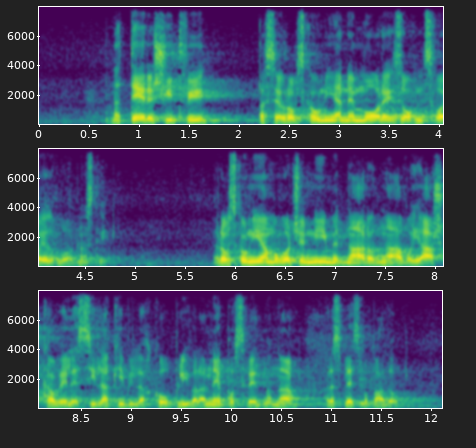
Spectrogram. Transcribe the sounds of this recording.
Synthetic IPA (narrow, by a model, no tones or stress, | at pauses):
na̰t̪ɛjɾɛʃiːt̪ʋipasɛɛwɾoːpskauniːjanɛmoːɾɛizoːknit̪ʲsʋɔːjɛɔd̪ɡɔʋoːɾnɔ̰st̪i | ɛwɾoːpskauniːjamɔɡoːt͡ʃɛnimɛd̪naːɾɔd̪naʋɔjaːʃkaʋɛlɛsiːlakibilaxkoupliːʋalanɛpɔsɾeːd̪nɔnaɾaspleːt̪spɔpaːd̪ɔ̰w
